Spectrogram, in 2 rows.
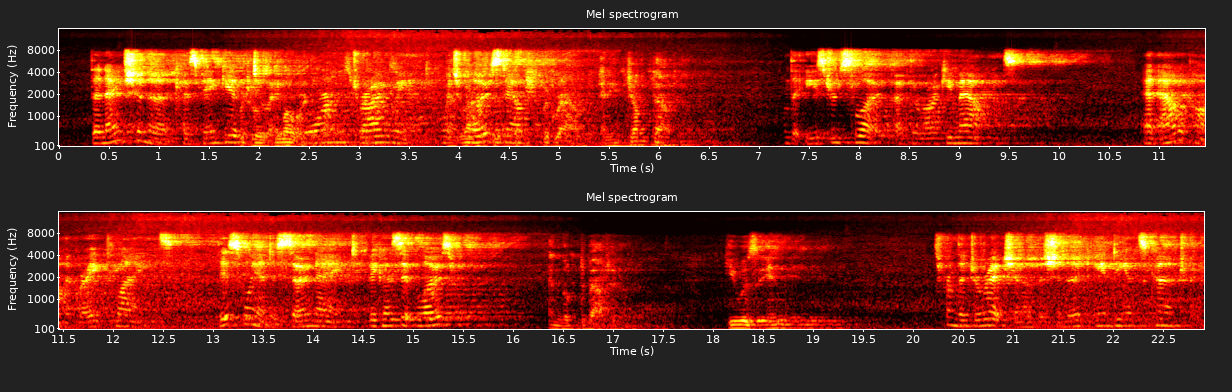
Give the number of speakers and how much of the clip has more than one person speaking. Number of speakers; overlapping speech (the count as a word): two, about 11%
